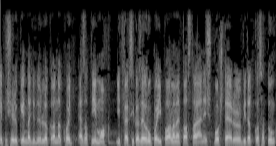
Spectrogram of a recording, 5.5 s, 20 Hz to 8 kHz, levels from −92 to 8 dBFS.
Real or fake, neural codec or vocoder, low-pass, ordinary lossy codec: real; none; 7.2 kHz; none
